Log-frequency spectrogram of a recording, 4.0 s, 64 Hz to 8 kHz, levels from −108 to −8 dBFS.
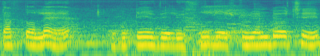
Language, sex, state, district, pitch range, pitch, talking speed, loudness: Odia, male, Odisha, Sambalpur, 160-175 Hz, 165 Hz, 90 wpm, -12 LUFS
